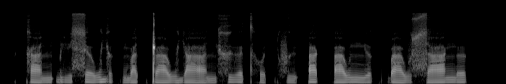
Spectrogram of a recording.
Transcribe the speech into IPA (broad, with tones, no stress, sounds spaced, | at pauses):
k a˨˩˦ n ɓ i˨˩ s ə˨˩˦ w j ə˨˩ k̚ m a˨˩ t̚ ʈ a˨˩ w j aː˨˩˨ n x ɨ˧ ə̯ t̪ʰ o˨˩ t̚ f ɨ˨˩ ʔ a˦˥ k̚ ʔ a˧˥ w ɲ əː˦˥ k̚ ɓ a˧ w s aː˧˥ ŋ ə˦˥ k̚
